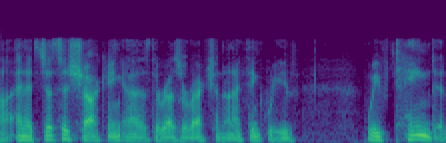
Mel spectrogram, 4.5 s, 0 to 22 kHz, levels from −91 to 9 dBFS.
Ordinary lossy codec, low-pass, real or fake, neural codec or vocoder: AAC, 48 kbps; 7.2 kHz; fake; codec, 24 kHz, 3 kbps, HILCodec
